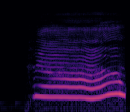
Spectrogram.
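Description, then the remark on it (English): A person's voice imitates a cat's meow: one sustained, tonal wail lasting over a second, fairly loud, rising slightly at the end before cutting off. “gave us this for his kitty cat meow.”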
